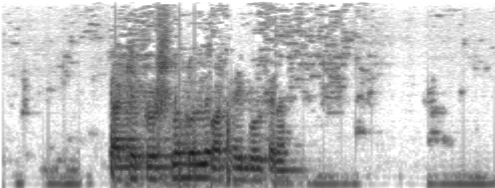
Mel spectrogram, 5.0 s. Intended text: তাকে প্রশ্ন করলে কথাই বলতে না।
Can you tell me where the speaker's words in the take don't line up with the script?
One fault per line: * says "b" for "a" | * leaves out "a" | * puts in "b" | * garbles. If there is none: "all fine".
all fine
